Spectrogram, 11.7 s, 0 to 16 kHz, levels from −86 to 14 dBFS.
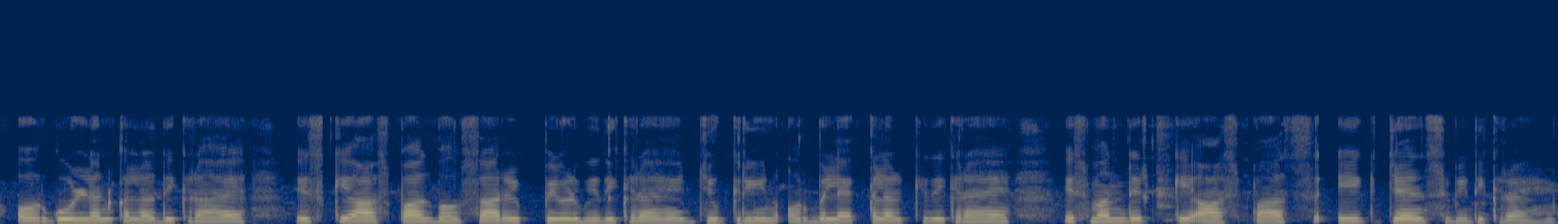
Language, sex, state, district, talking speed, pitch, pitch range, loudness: Hindi, female, Bihar, Begusarai, 175 wpm, 225 Hz, 220-230 Hz, -25 LUFS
